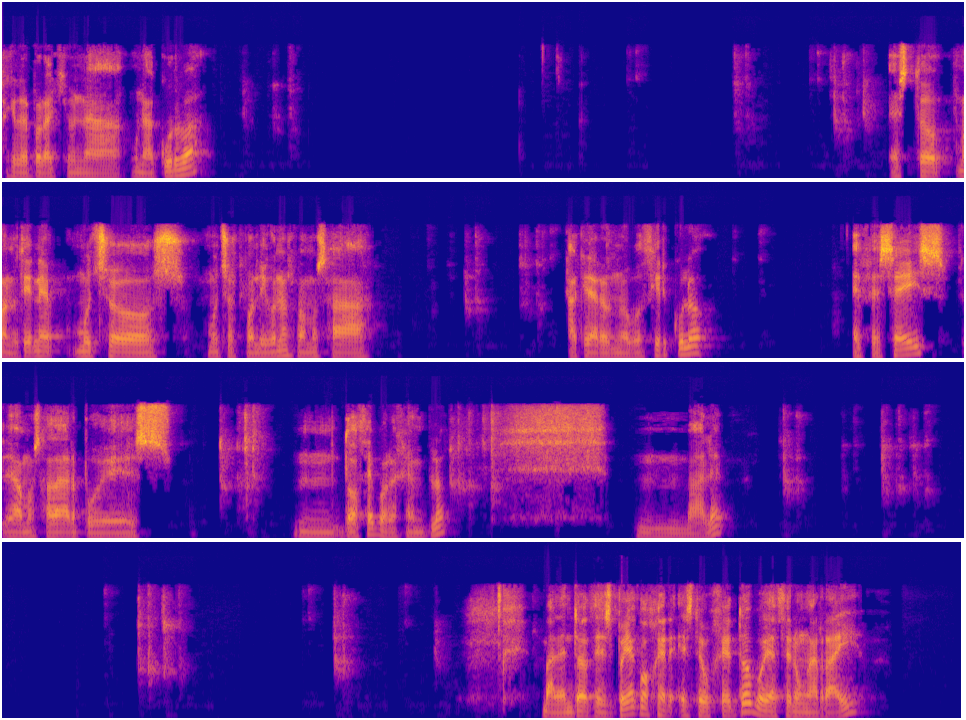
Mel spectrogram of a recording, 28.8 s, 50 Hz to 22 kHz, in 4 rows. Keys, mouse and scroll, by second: 0.6 shift+middle click, 2.0 middle click, 4.0 shift+a, 5.5 s, 6.3 Tab, 6.7 shift+middle click, 9.0 x, 10.2 x, 10.4 right click, 10.7 Tab, 11.2 x, 11.6 shift+a, 14.0 F6, 20.3 Tab, 21.3 a, 21.3 s, 22.7 e, 24.2 Tab, 25.2 right click, 25.2 shift+middle click, 26.2 right click, 27.4 click.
